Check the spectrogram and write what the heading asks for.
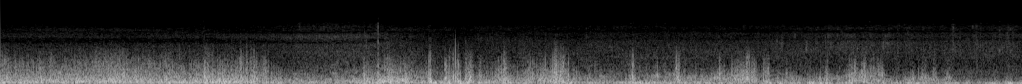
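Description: Wind buffeting the microphone: a dense low rumble of noise that thins after about three seconds into a run of irregular short gusts and crackles.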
